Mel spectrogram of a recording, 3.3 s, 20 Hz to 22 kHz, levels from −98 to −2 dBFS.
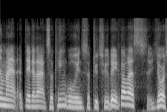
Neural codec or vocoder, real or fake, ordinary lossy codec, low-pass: codec, 16 kHz in and 24 kHz out, 0.4 kbps, LongCat-Audio-Codec, four codebook decoder; fake; Opus, 16 kbps; 10.8 kHz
